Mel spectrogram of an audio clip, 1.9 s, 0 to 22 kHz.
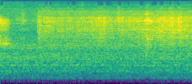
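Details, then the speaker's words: Stick welding at about 30–35 amps, run quickly at an uphill angle: a thin, steady crackling hiss with popping and slag tinging after welding, no low rumble. Normal stick welding arc at low amperage. "so I'm running about 30 to 35 amps very very small amount you have to run pretty quick and you have to run at an uphill angle because of the way the slide is and you hear that popping you hear the tinging after I'm done welding that's a slag flying one"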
